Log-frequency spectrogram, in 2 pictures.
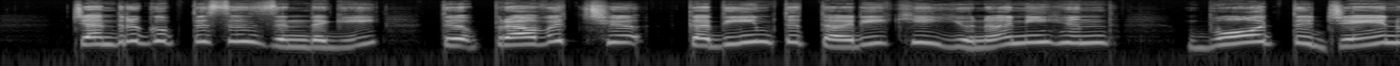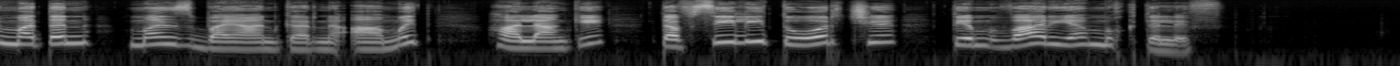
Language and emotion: Kashmiri, neutral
